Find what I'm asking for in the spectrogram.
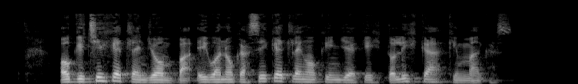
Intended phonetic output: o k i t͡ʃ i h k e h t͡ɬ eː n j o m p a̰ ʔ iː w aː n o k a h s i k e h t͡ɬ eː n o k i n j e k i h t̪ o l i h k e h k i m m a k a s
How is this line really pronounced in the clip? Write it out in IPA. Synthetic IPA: o k i t͡ʃ i h k e h t͡ɬ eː n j o m p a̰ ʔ iː w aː n o k a h s i k e h t͡ɬ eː n o k i n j e k i h t̪ o l i h k a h k i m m a k a s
